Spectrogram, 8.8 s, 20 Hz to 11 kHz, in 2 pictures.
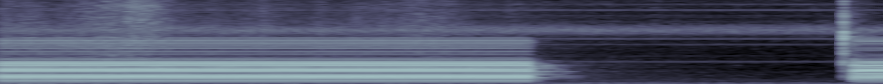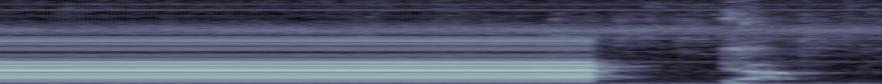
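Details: Two loud, steady buzzing electronic tones, each a few seconds long, from the acoustic stimulator (AST1 and AST2 settings) of a Bistos BT-220C fetal Doppler, used to stimulate the fetus.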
